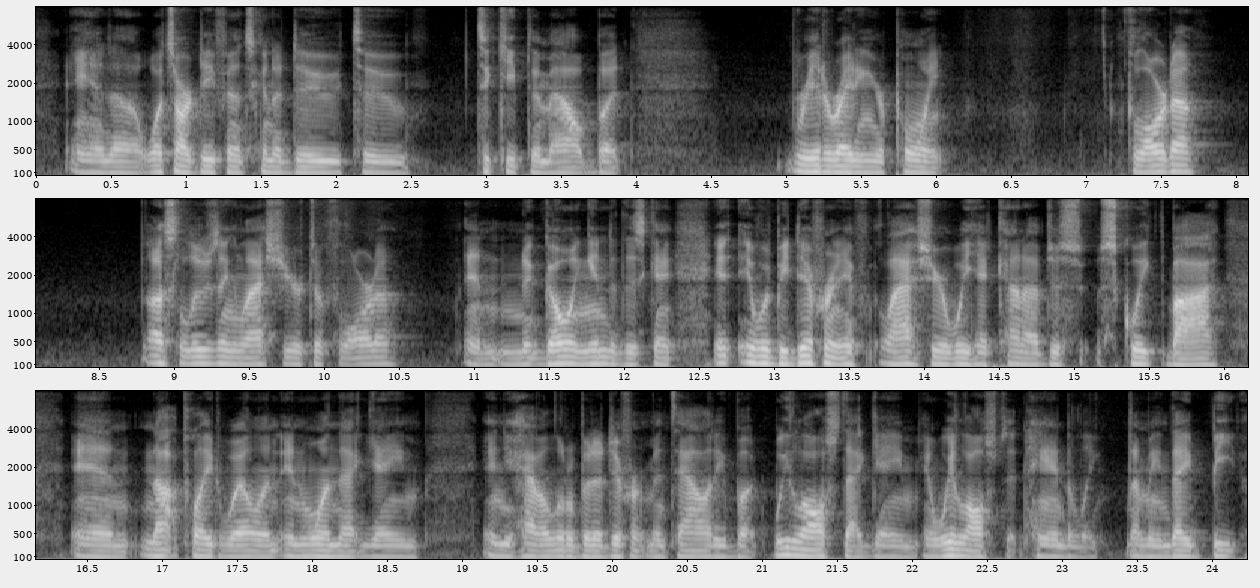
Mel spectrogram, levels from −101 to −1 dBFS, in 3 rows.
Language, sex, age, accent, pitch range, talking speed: English, male, 20-39, American, 100-115 Hz, 190 wpm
